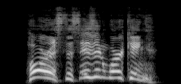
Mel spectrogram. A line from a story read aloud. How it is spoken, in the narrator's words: called out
